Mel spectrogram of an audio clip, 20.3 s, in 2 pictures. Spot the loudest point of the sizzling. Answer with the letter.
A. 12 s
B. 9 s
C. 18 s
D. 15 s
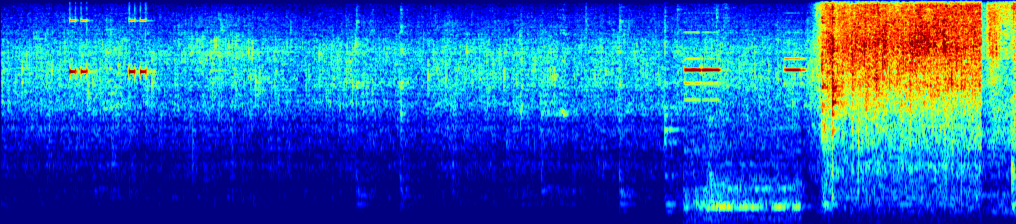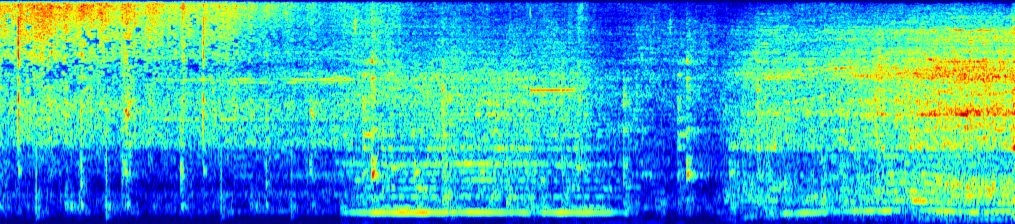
B.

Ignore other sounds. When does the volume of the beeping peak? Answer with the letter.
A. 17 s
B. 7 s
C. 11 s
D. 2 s
B.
